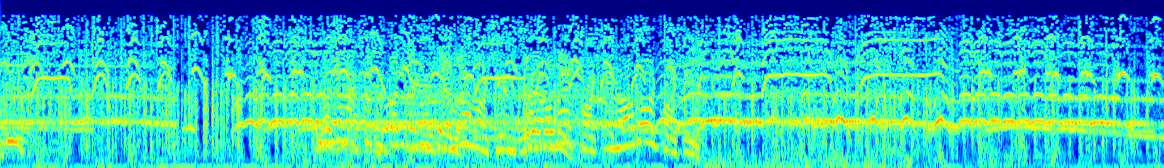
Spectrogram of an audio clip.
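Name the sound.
audience applause and cheering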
